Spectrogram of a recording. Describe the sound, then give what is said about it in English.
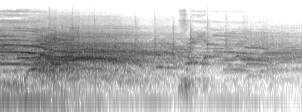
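A large crowd at a rally roars with shouts of "Freedom" and cheers, loudest in the first two seconds, then gradually fading into a scattered murmur of voices and occasional whoops. “Stand on your feet right now and I want you to shout one thing with me.”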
